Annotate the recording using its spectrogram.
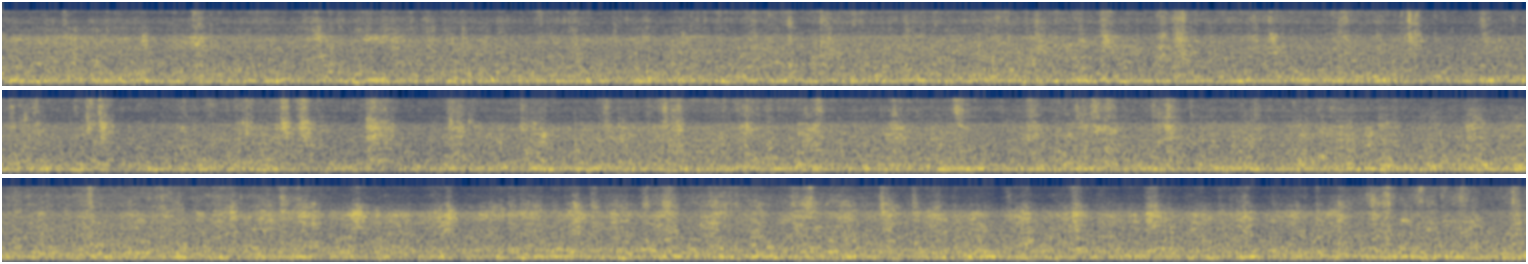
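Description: Tortilla-chip production line running: a steady mechanical hum from the conveyors and machinery, with constant small clicks and rattles of chips moving along the conveyors and chutes.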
